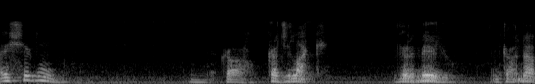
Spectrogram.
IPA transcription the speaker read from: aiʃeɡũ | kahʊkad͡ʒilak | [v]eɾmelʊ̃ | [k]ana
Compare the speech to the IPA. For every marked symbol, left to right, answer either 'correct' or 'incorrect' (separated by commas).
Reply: correct, correct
